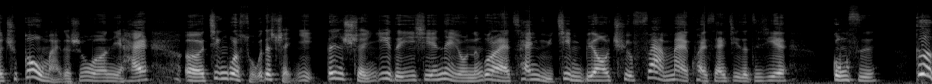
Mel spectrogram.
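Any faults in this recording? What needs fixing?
Periodic USB or driver dropouts run from 0.17 s to 9.16 s: every 0.125 s a tiny slice of audio, about a tenth of a millisecond, is skipped as the driver stalls, leaving around seventy evenly spaced gaps, heard as ticks wherever speech is present. A spectrogram shows thin broadband vertical lines at that spacing, and the waveform shows small step discontinuities. To prevent this, move the interface to a dedicated USB port and disable the background task or power management that is interrupting the driver.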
